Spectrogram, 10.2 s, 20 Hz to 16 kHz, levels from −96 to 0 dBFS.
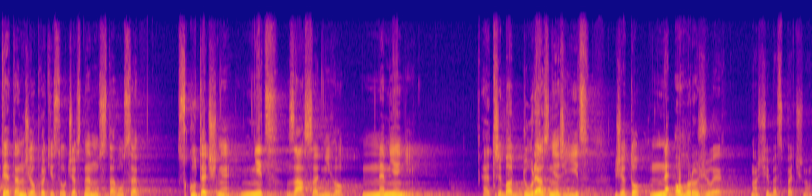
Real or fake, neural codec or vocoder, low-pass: real; none; 14.4 kHz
